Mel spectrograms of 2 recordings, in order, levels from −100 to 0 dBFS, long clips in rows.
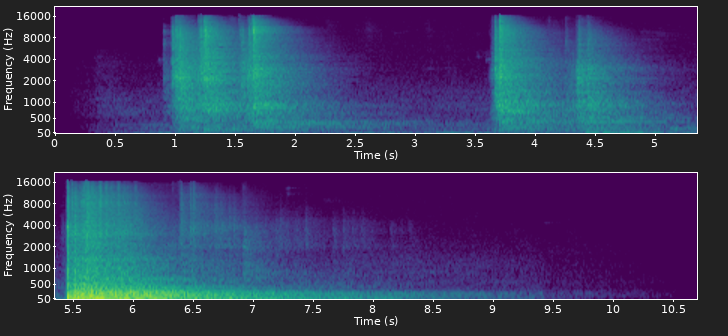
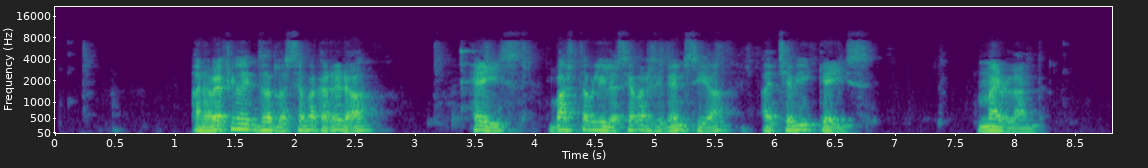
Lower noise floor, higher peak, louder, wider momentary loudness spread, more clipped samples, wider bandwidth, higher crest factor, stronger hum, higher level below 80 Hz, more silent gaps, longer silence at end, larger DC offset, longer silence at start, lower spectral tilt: first, -87 dBFS vs -80 dBFS; first, -2 dBFS vs -6 dBFS; about the same, -25 LUFS vs -25 LUFS; first, 25 LU vs 14 LU; neither; first, 16.5 kHz vs 7.4 kHz; about the same, 24 dB vs 20 dB; neither; first, -32 dBFS vs -54 dBFS; neither; first, 3.15 s vs 0.6 s; neither; second, 1 s vs 1.15 s; second, -4.5 dB/octave vs -7.5 dB/octave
